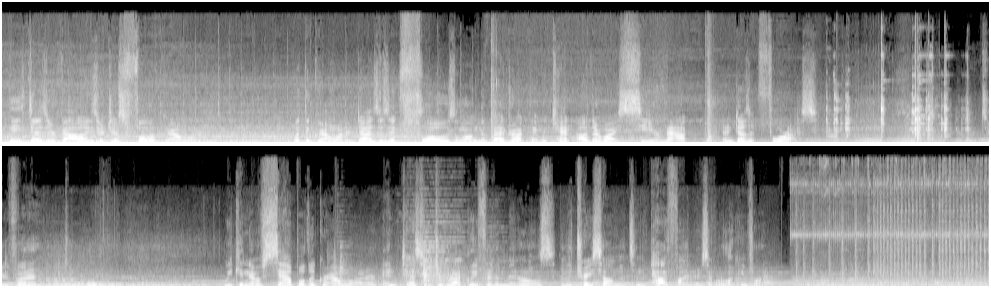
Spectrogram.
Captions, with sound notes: - These desert valleys are just full of groundwater. What the groundwater does is it flows along the bedrock that we can't otherwise see or map, and it does it for us. (pipes banging) (hydraulic pump) We can now sample the groundwater and test it for directly for the minerals and the trace elements and the pathfinders that we're looking for.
